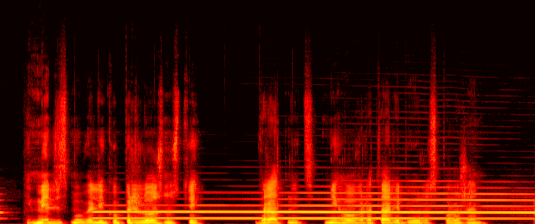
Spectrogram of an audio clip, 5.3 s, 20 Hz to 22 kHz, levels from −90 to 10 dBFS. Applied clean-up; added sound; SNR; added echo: none; Wind instrument, woodwind instrument; 0 dB; none.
